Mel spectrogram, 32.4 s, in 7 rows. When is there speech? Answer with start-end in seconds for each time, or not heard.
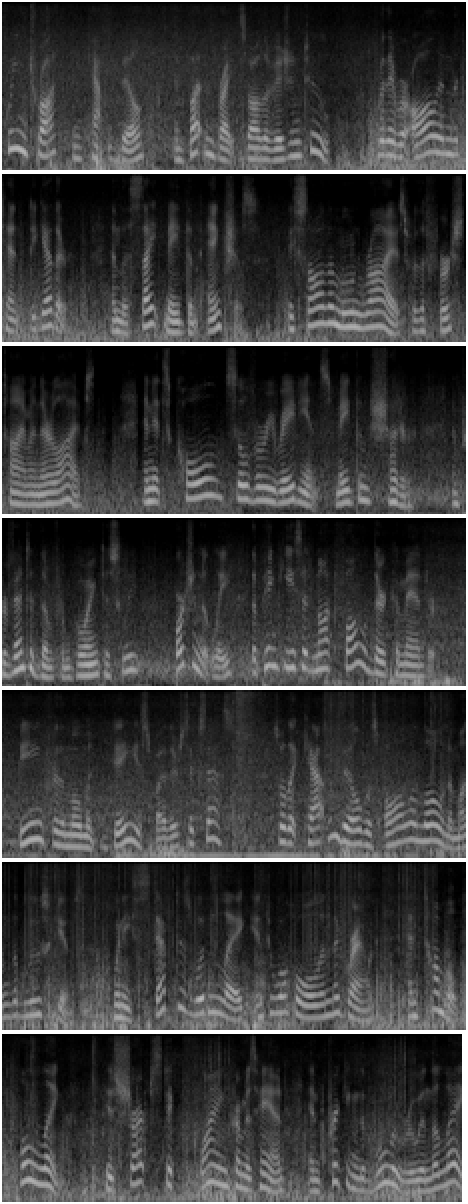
0.0-32.3.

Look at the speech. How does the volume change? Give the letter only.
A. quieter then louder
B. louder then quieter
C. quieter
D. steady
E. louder
D.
